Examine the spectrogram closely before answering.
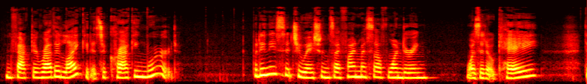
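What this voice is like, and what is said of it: Canadian accent, drawling. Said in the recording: “this Canadian drawl? As one of my British friends describes my accent.”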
